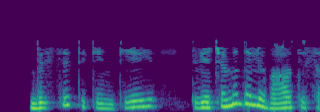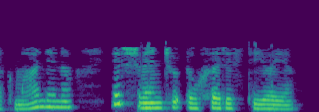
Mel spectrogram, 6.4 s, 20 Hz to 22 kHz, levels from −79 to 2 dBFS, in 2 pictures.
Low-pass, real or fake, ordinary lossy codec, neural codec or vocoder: 7.2 kHz; real; AAC, 16 kbps; none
